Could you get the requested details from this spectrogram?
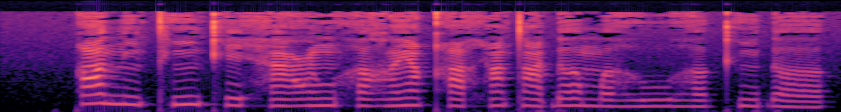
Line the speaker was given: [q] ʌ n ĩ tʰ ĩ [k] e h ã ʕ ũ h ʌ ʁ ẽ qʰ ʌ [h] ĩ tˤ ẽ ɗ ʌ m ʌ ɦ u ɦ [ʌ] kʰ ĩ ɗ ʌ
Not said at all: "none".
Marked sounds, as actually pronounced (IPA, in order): q, kʰ, h, ʌ

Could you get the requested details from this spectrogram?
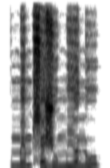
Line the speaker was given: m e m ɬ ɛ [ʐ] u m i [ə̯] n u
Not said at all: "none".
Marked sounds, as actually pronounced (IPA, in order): ʒ, ə̯

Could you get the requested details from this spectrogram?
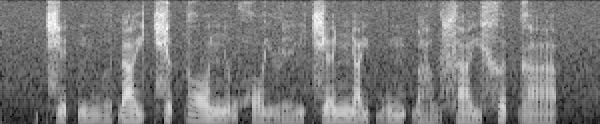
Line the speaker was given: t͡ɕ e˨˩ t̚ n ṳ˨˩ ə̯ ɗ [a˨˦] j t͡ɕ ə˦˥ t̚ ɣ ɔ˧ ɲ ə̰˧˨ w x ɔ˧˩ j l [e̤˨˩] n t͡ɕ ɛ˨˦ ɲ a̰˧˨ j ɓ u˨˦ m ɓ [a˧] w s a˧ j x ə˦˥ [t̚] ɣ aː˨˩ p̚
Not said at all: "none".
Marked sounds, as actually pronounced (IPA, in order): a˨˦, e̤˨˩, a̤˨˩, t̚

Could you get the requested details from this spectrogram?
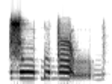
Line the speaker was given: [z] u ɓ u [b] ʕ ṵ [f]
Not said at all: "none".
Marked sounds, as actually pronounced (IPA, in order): z, b, b

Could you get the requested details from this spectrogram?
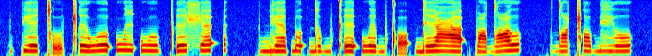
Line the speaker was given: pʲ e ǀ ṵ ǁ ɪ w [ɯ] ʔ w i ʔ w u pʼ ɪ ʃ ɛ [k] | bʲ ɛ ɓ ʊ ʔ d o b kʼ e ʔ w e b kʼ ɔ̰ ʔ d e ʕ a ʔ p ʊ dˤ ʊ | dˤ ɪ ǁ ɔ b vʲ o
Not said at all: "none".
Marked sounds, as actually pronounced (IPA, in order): ʊ, ʔ

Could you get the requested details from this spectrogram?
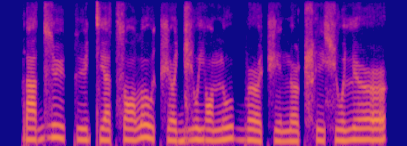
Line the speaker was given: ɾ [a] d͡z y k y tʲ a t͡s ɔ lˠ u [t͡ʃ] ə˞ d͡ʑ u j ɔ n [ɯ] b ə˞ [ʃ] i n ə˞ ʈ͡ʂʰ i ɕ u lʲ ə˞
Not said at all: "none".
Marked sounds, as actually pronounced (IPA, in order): a, t͡ʃ, u, t͡ʃ

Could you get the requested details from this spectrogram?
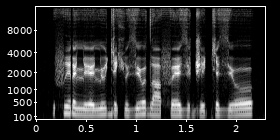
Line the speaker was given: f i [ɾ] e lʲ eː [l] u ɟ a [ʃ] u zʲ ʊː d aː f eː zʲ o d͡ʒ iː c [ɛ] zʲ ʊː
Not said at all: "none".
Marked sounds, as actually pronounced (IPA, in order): ɾ, lʲ, ç, ɛ

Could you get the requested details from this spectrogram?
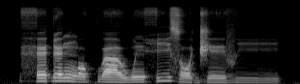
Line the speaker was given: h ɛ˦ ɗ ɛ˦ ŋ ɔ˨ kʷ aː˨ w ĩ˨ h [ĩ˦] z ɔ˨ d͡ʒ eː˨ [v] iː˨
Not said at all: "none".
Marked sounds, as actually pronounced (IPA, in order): i˦, v

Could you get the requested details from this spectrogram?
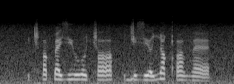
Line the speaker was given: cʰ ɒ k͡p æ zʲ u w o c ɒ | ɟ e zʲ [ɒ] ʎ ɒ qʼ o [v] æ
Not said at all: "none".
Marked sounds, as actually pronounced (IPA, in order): ɒ, v

